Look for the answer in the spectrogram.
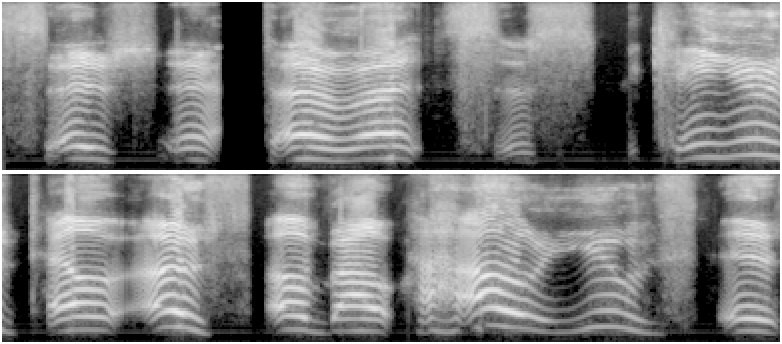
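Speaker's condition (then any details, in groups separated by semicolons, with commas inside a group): Cerebral palsy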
